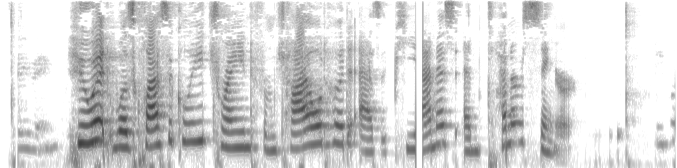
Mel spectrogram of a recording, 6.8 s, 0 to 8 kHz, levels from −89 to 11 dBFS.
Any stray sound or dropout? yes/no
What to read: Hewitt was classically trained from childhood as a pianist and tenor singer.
yes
